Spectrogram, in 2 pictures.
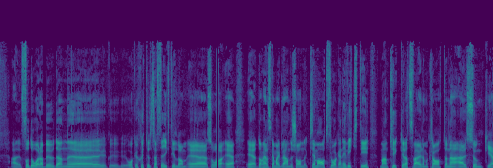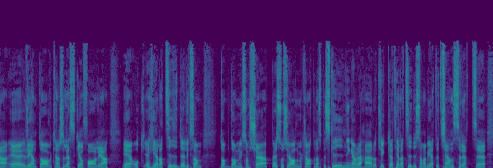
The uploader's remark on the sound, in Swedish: live från Almedalsveckan i Visby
